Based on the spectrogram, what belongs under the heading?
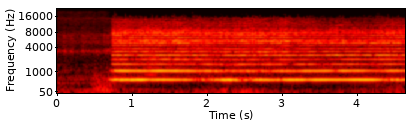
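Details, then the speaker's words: Modernised lift with DMG fixtures, Metrocentre coach park, travelling. Loud steady high squeal that holds throughout the ride. It used to be slightly squeaky but has dramatically worsened; cause not stated. "I really can't believe how bad this has got. Used to be a little bit squeaky, but never anywhere near as bad as this."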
